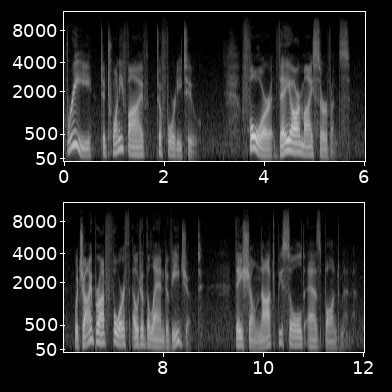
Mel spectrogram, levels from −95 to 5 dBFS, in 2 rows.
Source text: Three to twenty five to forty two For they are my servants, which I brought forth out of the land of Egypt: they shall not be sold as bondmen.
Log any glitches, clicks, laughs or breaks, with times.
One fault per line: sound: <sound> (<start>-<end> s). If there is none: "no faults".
no faults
